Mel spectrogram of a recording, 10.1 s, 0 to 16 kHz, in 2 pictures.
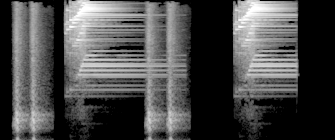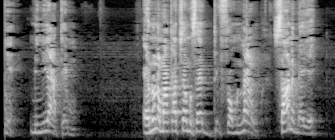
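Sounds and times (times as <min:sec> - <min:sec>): bright chime: 0:01.0 - 0:02.8, 0:03.5 - 0:04.5.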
